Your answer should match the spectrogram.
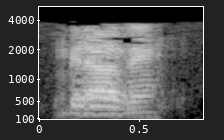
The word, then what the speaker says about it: grave: Grave. – Yeah. – Grave. So it is pronounced like in French.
